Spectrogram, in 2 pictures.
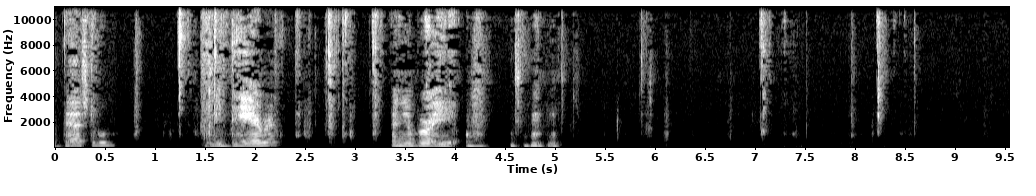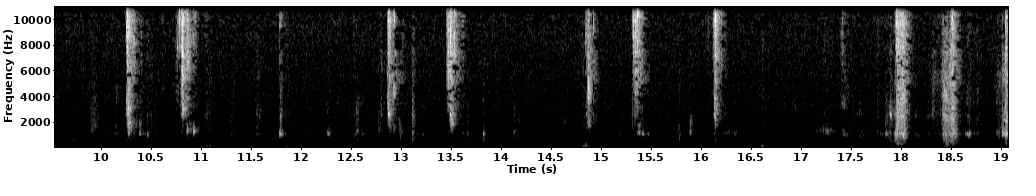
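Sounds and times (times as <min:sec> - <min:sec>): tortilla chips crunching: 0:00.8 - 0:03.4, 0:17.4 - 0:19.0.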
